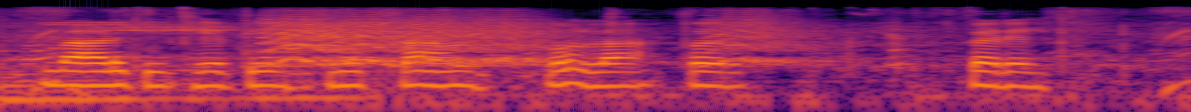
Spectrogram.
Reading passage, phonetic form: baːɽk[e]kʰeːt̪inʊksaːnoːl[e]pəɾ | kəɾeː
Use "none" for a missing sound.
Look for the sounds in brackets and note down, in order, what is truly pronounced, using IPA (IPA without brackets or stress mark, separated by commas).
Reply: i, a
